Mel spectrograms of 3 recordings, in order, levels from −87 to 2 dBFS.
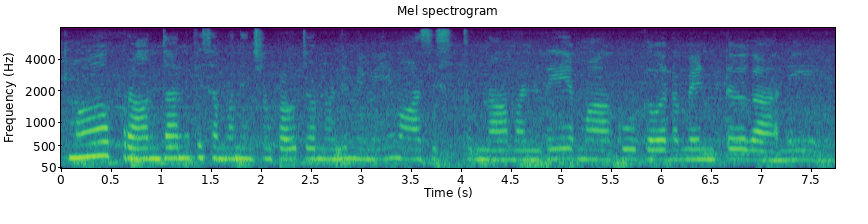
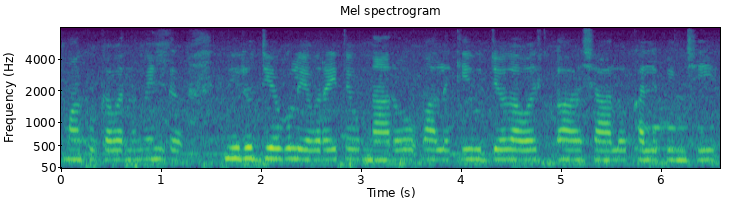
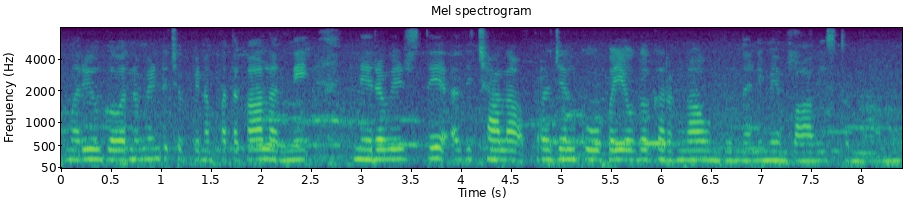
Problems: constant background noise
